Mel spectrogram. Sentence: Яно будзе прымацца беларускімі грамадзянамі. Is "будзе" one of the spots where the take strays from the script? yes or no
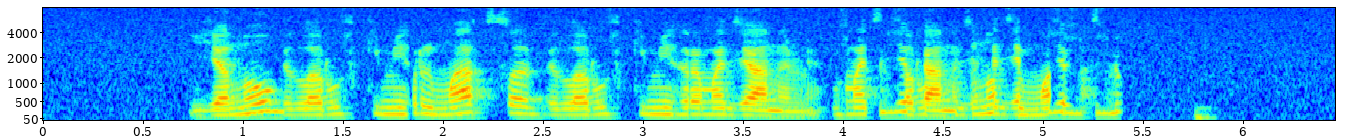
yes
